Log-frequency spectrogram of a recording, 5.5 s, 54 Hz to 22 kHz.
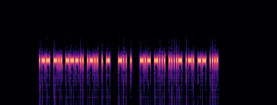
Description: Morse code, heard as a keyed tone, about 50 wpm, 700 Hz. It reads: WD8LET DE KB4RMH
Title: USA Callsign DE Callsign 50wpm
